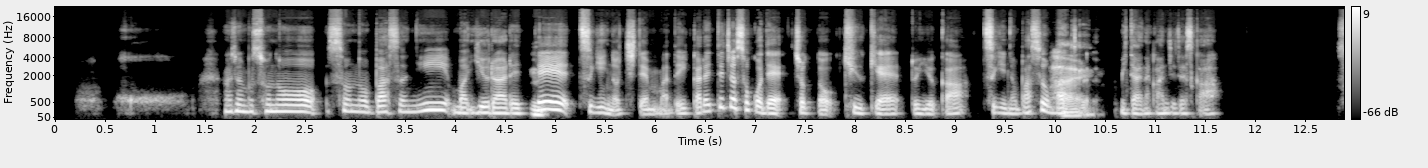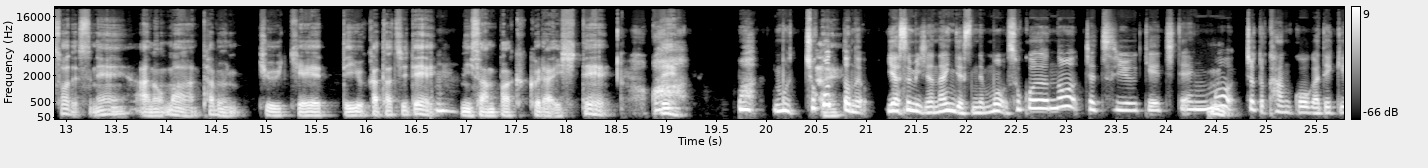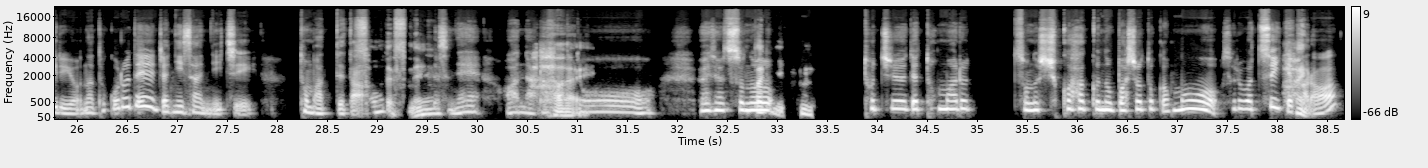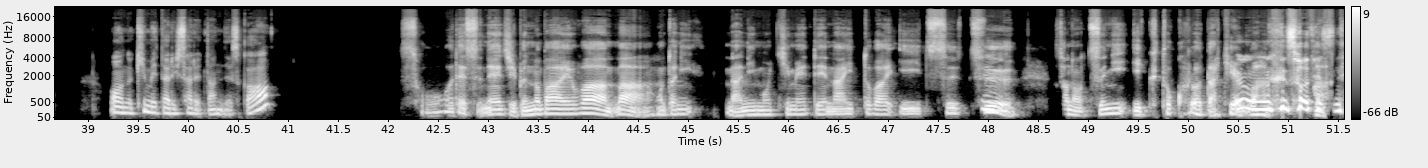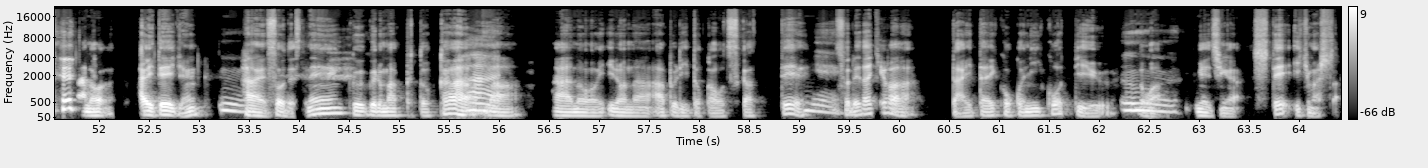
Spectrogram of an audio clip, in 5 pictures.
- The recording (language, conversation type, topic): Japanese, podcast, 人生で一番忘れられない旅の話を聞かせていただけますか？
- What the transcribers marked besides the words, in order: laughing while speaking: "そうですね"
